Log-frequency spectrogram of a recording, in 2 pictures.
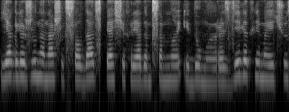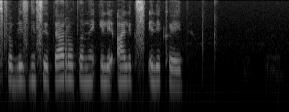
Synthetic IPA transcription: jaɡlʲɪʐunɐnaʂɨxsɐlˠd̪at̪sʲpʲæɕːɪxɾʲad̪əmsɐmno̞jʔid̪uməjʊɾɐzʲdʲelʲət̪lʲɪmɐit͡ɕust̪vəblʲɪzʲnʲɪt̪sɨt̪aɾlˠt̪ənɨʔilʲɪʔalʲɪksilʲɪkejt̪

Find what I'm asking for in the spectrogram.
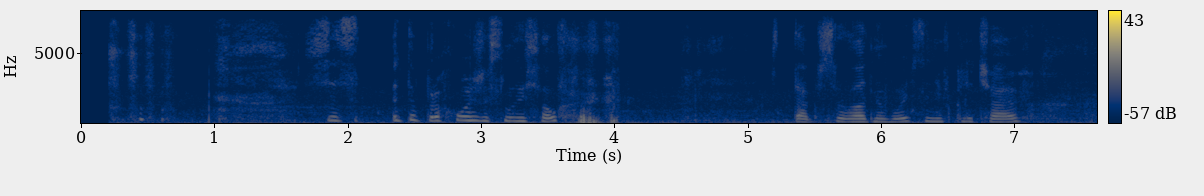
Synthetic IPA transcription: ɕasɛt̪əpɾɐxo̞ʐɨslˠɨʂəlˠ | t̪akfsʲolˠad̪nəvosʲɪnʲɪfklʲʉt͡ɕæjʊ

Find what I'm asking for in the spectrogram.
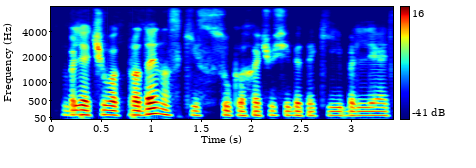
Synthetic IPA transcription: blʲat͡ɕʊvak̚pɾɐd̪ajnɐskʲisfsukəxɐt͡ɕusʲɪbʲet̪ɐkʲijəblʲætʲ

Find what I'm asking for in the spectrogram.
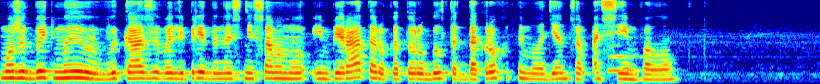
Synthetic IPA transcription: mo̞ʐɨt̪̚bɨtʲmɨvɨkazɨvəlʲɪpɾʲe̞d̪ənːəsʲtʲnʲɪsaməmʊɪmʲpʲɪɾat̪əɾʊkɐt̪o̞ɾɨjbɨlˠt̪ɐɡ̚d̪akɾo̞xət̪̚nɨmːlˠɐdʲe̞nt̪səmɐsʲimvəlˠʊ

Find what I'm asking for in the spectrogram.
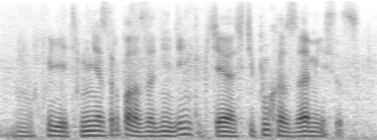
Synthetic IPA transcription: nxʊjʲetʲmnʲazɐrplˠat̪əzɐɐdʲindʲenʲkaktʲɪbʲasʲtʲɪpʲuxəzɐmʲesʲət̪s

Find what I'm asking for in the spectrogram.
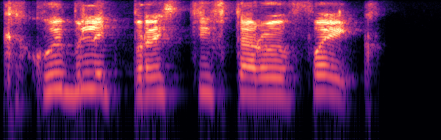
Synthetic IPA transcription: kakojblʲet̪̚ʲpɾɛsʲt̪ʲift̪aɾojfejk

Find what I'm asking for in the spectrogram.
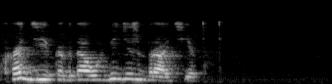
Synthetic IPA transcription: pχadʲikaɡd̪auvʲidʲɪʐbɾatʲjɛk

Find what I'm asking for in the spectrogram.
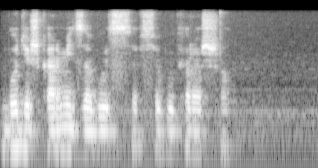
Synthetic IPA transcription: budʲɪʂkɐrmʲitʲzɐbusəfsʲobuɪt̪xəɾɐʂo

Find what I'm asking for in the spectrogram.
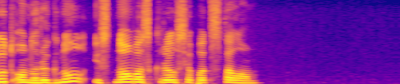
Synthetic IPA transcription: t̪ut̪ɔnrɨɡnulˠisnɔvɐskɾɨlˠsʲɐpɐt̪st̪ɐlˠɔm

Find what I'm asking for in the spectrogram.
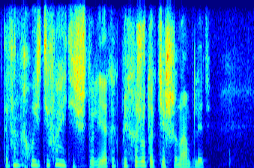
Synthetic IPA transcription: t̪ɨvɨnaxʊzʲdʲɪvajɪtʲɪsʲʂt̪o̞lʲɪjakak̚pɾʲɪxɐʐut̪ak̚tʲɪʂɨnablʲætʲ

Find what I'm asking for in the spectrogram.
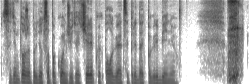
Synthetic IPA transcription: sɛtʲɪmt̪o̞ʐɨpɾʲɪdʲo̞t̪səpɐko̞nʲt͡ɕɪtʲɐt͡ɕeɾʲɪp̚kak̚pəlˠɐɡajɪt̪səpʲɪɾʲɪd̪at̚ʲpəɡɾʲɪbʲenʲɪjʊ

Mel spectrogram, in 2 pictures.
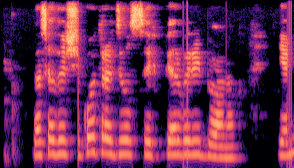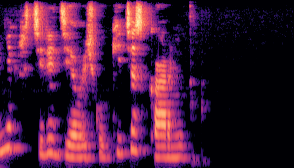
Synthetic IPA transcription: nɐsʲlʲed̪ʊjʏɕːɪjɡo̞t̪rɐdʲilˠsʲəixpʲervɨjɾʲɪbʲo̞nəkiɐmʲnʲekɾʲɪ̥sʲtʲilʲɪdʲe̞vət͡ɕkʊkʲitʲɪskarlʲɪt̪

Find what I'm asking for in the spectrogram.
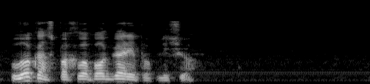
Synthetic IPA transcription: lˠokɐnspɐxlˠopɐlˠɡaɾʲipɐplʲɪt͡ɕṵ

